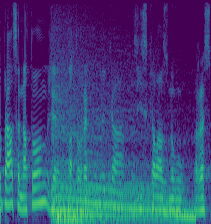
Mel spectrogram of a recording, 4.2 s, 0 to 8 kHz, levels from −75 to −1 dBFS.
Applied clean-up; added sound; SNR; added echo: none; Car; -1 dB; none.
